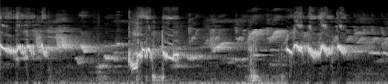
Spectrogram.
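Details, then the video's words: White-rumped shama in the wild, singing actively: slurred whistles that waver up and down, blurred by echo, with brief low knocks in between. "SUARA UNIT MURAI BATU GACOR DI ALAM LIAR"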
